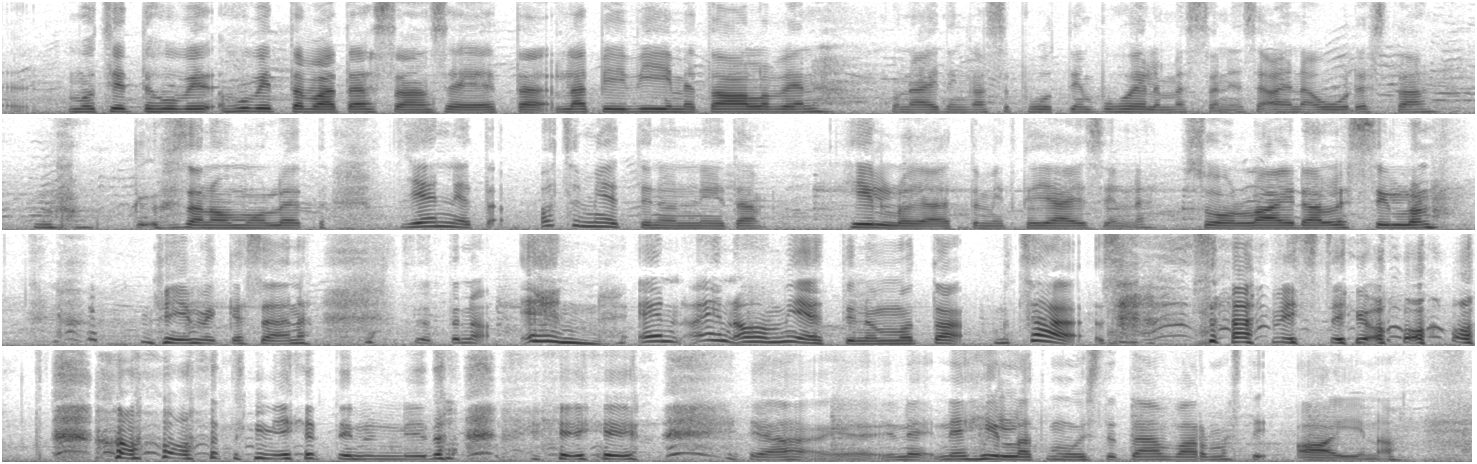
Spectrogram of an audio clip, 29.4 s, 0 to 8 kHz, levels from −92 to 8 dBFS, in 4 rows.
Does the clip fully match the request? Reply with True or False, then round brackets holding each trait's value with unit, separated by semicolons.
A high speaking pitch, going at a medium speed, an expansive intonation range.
True (205 Hz; 130 wpm; 6.5 semitones)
